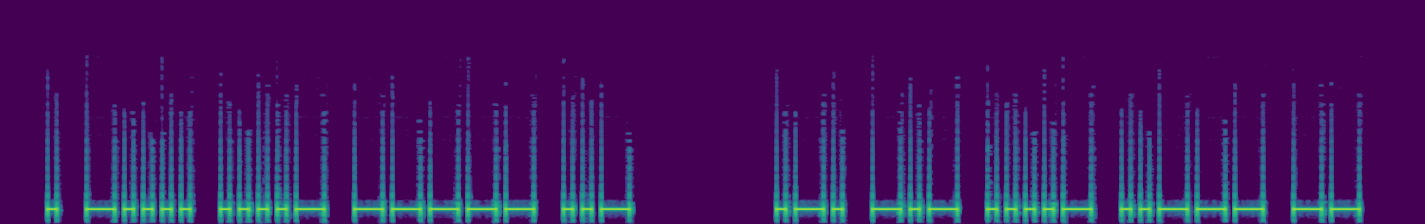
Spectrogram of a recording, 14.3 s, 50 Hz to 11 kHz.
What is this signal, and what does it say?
Morse code, heard as a keyed tone, about 13 wpm, 800 Hz. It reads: E640U RK42M
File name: LEZIONI / 10 SIGNS / 10A SLASH 12wpm 2314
